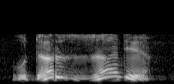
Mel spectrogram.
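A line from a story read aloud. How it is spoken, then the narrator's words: Professor's mutter. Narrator (Russian): пробормотал профессор Ярдли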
